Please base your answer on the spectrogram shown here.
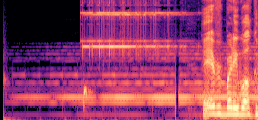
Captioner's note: magical jingle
